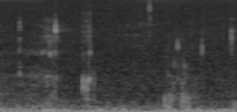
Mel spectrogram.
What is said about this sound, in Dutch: Eh, even een slokje water.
